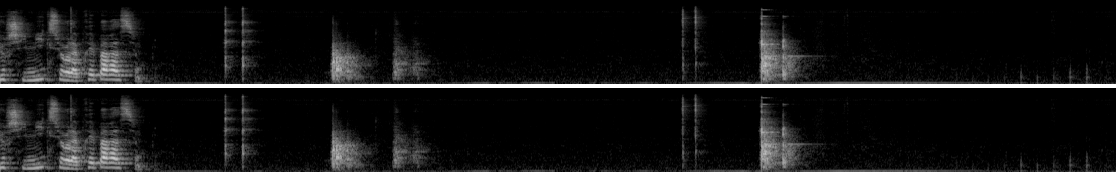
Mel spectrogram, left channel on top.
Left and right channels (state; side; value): identical; both; correlation 1.00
